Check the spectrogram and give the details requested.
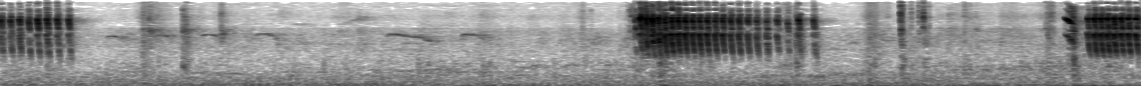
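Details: White-rumped shama, the form known locally as murai air mancur, giving harsh notes used to lure and train other birds. Three loud, pulsed, buzzy rattles, each under a second, with faint ticking between them.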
